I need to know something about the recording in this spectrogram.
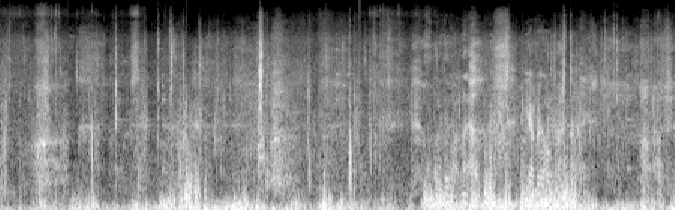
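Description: A man speaks breathlessly and close to a microphone.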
